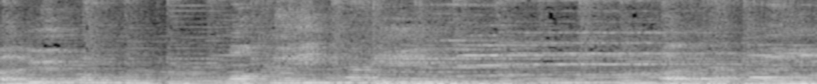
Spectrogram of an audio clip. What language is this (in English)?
Romanian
